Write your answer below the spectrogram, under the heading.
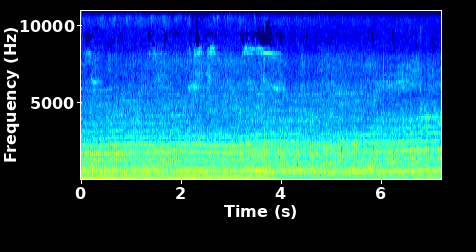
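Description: Clark forklift engine running as the truck drives along carrying a stack of wooden pallets. The engine note shifts about halfway through.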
